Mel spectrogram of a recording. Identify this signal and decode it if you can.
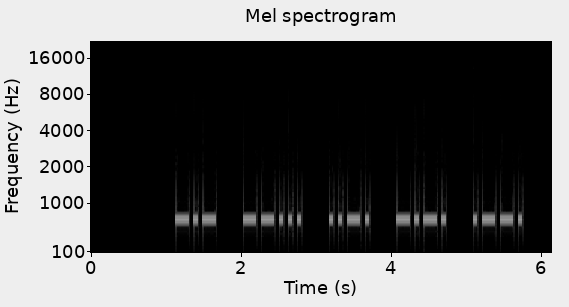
Morse code, heard as a keyed tone, about 20 wpm, spaced as for 15 wpm, 700 Hz. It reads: K7FCP
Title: 200 Lesson 32g - Letter k - Call Signs 20wpm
